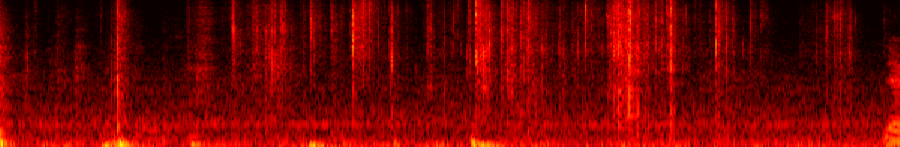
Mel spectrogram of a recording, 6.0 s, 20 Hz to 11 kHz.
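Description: Foil wrapper of a 2015-16 Fleer Showcase hockey card pack crinkling and tearing as it is opened, in a run of short crackles that is busiest in the middle.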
